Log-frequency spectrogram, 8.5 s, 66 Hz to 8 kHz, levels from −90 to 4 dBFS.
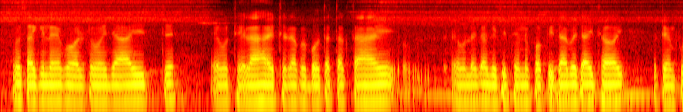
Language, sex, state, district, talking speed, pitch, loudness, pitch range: Hindi, female, Bihar, Muzaffarpur, 145 wpm, 110 Hz, -22 LUFS, 105-110 Hz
